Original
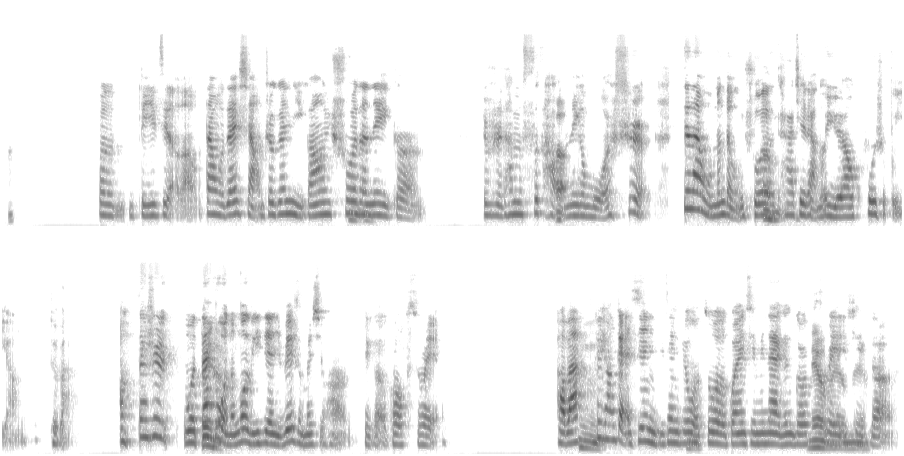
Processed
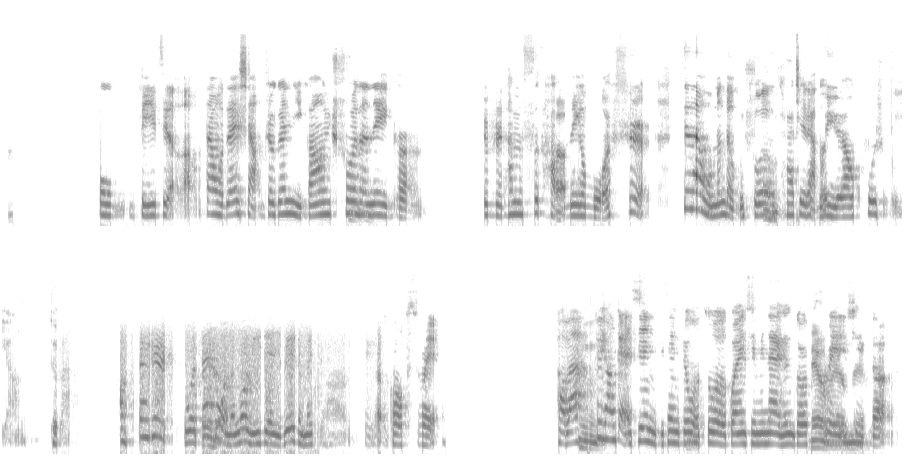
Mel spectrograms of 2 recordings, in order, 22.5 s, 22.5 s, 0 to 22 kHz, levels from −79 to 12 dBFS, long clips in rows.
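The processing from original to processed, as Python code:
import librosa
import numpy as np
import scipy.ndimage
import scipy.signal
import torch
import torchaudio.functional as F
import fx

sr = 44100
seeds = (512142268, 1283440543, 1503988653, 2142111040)

y = fx.spec_erase(x, sr, start_s=1.23, length_s=0.26, low_hz=840.0, high_hz=4400.0)
y = fx.band_shelf(y, sr, hz=1800.0, db=-15.0, octaves=1.2, at=(9.42, 9.88), fade=0.02)
y = fx.cvsd(y, sr, bps=16000, at=(11.97, 16.02))
y = fx.high_shelf(y, sr, hz=3400.0, db=4.0)
y = fx.level_steps(y, sr, step_db=18)
y = fx.peak_eq(y, sr, hz=110.0, db=-13.0, octaves=1.1)
y = y * 10.0 ** (3.5 / 20.0)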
